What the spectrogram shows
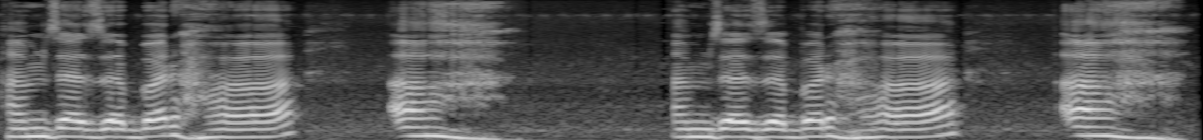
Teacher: اقصی حلق سینے کی طرف والا حصہ ہے، منہ سے دور ہوتا ہے اور سینے کے قریب ہوتا ہے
